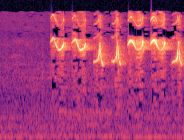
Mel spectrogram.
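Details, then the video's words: A cinereous tit in full song sings a quick run of about eight high, thin, sharp notes in under two seconds, over a faint low hum. "Gelatik Batu Gacor"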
